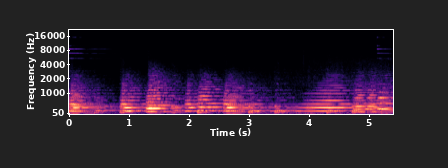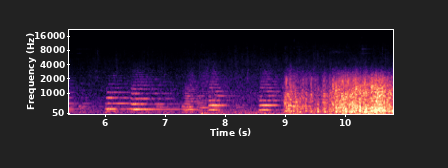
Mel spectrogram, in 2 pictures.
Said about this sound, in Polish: Wojtuś, co za burza? Burza! Jaka burza, Boże!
